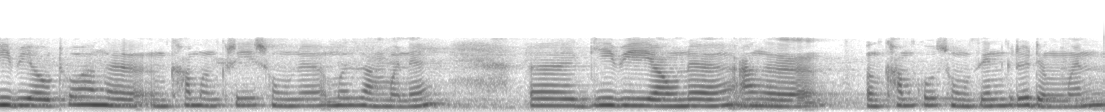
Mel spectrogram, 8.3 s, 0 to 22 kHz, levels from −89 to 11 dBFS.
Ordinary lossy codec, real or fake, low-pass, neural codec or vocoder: none; real; 5.4 kHz; none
